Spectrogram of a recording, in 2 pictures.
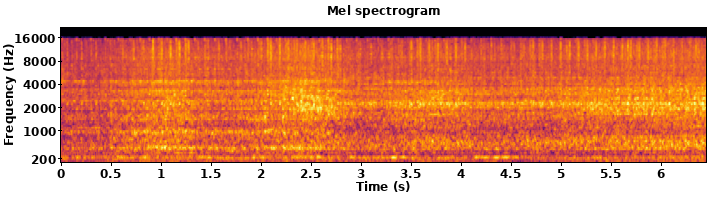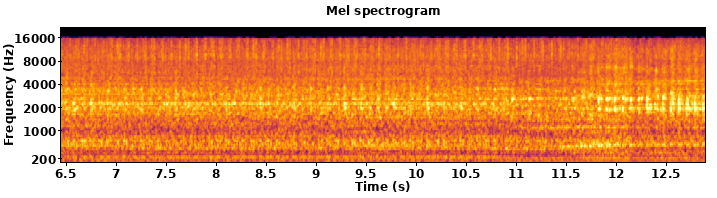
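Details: VW Golf VR6 2.9, 103,000 km, steady idle: thin metallic rattle about three times a second. Chain-rub noise grew louder after the upper hydraulic tensioner screw was changed; timing chain rubbing suspected, unconfirmed.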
